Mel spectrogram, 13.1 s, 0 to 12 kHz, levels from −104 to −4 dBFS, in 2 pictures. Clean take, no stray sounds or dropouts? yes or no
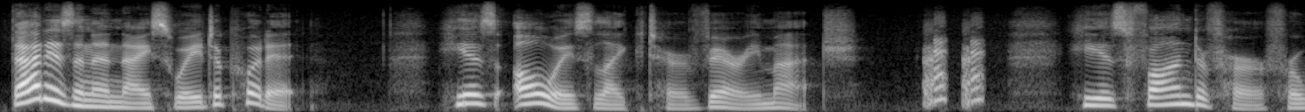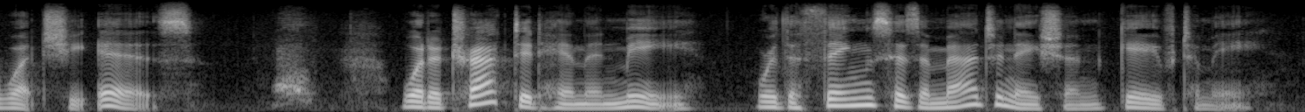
no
